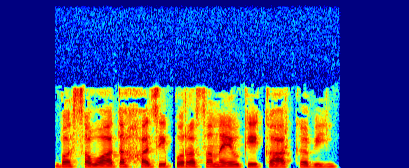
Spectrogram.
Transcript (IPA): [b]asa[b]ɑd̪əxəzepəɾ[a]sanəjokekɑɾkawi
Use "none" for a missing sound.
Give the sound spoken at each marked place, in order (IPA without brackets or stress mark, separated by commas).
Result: b, w, a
